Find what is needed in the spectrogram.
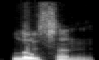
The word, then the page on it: loosen: American English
